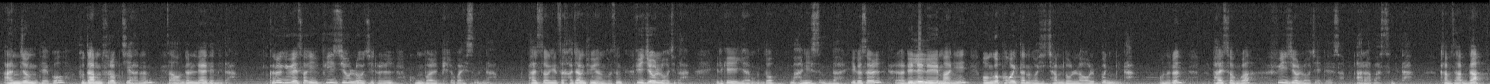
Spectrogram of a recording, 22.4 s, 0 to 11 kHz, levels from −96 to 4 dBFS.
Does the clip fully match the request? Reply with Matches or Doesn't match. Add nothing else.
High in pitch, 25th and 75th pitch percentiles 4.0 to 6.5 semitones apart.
Doesn't match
